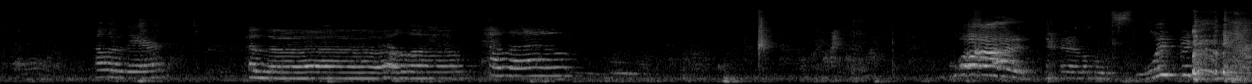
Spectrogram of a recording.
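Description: Young children sing in high voices in an echoing hall.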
